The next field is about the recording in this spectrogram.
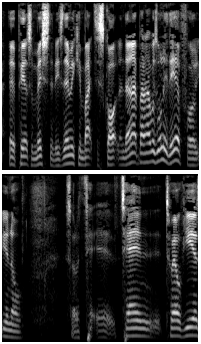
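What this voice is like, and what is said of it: Distinct regional accent. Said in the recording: “apart from my accent, which is a big clue to where I've located at one point in my life”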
